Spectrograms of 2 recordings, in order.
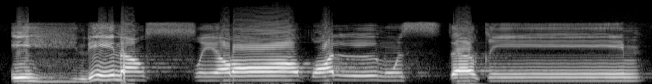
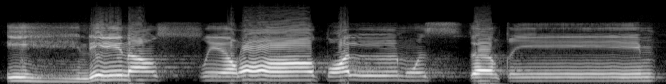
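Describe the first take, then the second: The two takes are said the same way.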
